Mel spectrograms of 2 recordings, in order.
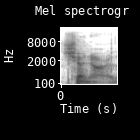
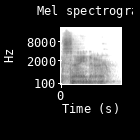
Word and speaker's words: Cynar: It is pronounced Chinar, though. But yeah, it looks like Cynar.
